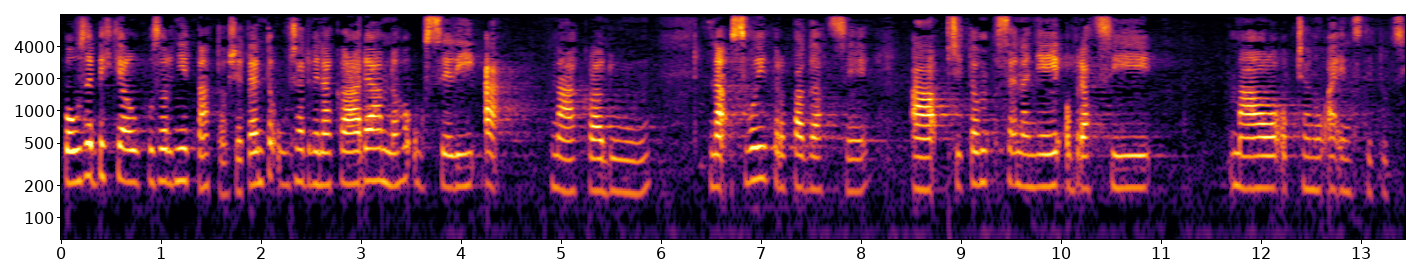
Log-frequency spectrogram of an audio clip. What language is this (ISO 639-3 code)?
ces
